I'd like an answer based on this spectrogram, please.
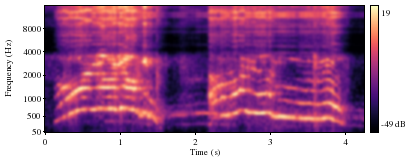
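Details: Jacob, a Persian chinchilla cat, scolds fellow Persian Harvey with two long, tonal, moaning yowls, each arching up and then sliding down, the second sustained for about two seconds, indoors.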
